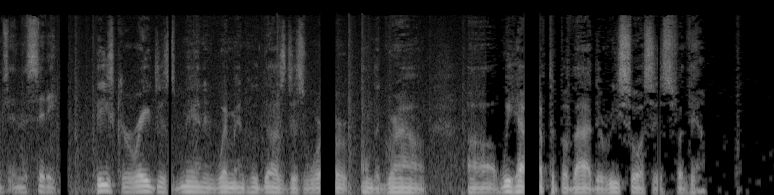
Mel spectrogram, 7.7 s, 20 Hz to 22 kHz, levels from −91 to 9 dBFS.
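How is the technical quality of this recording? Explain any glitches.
The recording has two problems: repeated dropouts to digital silence, and heavy-handed noise reduction over the final few seconds. The room noise sits about 23 dB below the speech.

Blocks of digital silence occur at 0.60–0.68 s (80 ms), 1.68–1.72 s (40 ms), 3.20–3.36 s (160 ms), 5.24–5.40 s (160 ms) and 6.58–6.60 s (about 22 ms). Each block replaces samples with zeros, probably because the output buffer went unfilled in time. The edges are abrupt, and the longer gaps are heard as holes.

Overdone noise removal runs from 4.86 s to the end. The suppressor is cutting individual frequency bands hard wherever they approach its noise estimate, and it takes low-level parts of the voice with them. The background drops and breaks up into twinkling artefacts.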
